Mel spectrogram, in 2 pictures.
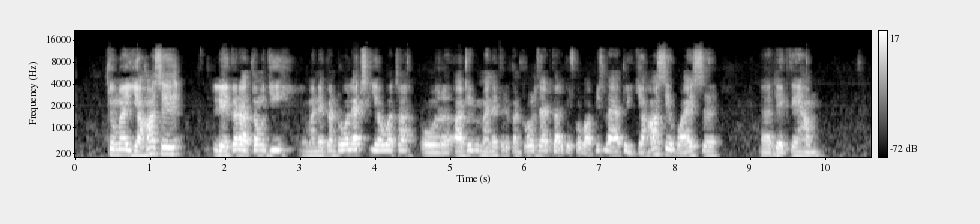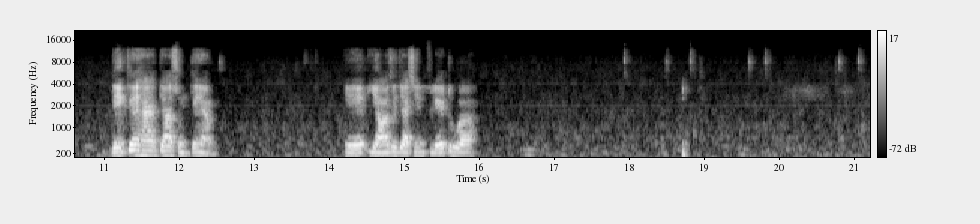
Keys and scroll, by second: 0.9 Delete.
